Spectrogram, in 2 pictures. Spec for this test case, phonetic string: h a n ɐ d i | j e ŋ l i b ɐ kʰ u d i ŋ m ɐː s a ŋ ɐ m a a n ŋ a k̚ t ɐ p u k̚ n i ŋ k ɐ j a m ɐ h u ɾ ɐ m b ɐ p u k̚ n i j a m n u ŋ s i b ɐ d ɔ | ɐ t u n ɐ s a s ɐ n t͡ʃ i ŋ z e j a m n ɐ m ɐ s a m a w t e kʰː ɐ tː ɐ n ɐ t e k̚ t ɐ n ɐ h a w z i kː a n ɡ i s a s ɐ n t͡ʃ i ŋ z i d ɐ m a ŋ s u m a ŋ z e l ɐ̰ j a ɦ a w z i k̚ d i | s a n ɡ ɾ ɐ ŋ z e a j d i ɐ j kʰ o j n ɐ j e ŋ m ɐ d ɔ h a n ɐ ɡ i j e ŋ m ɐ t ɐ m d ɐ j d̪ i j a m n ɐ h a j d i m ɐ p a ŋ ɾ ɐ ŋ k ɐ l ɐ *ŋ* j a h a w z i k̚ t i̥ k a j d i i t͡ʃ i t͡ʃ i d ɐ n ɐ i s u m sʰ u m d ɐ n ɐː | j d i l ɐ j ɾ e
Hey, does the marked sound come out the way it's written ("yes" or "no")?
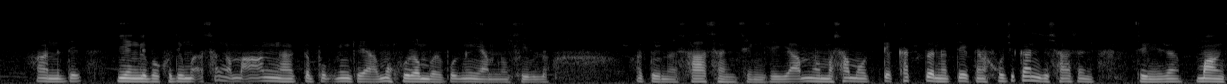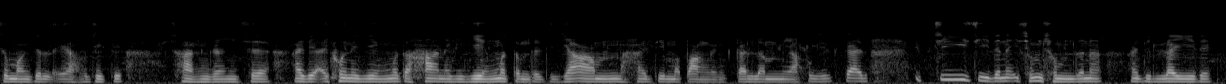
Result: no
